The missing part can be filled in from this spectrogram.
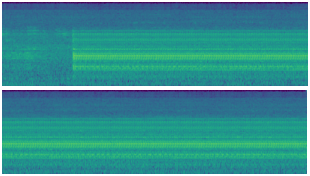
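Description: Loud, steady, rapid electronic buzzing that starts abruptly and holds, the typical knocking drone of an MRI scanner during imaging.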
